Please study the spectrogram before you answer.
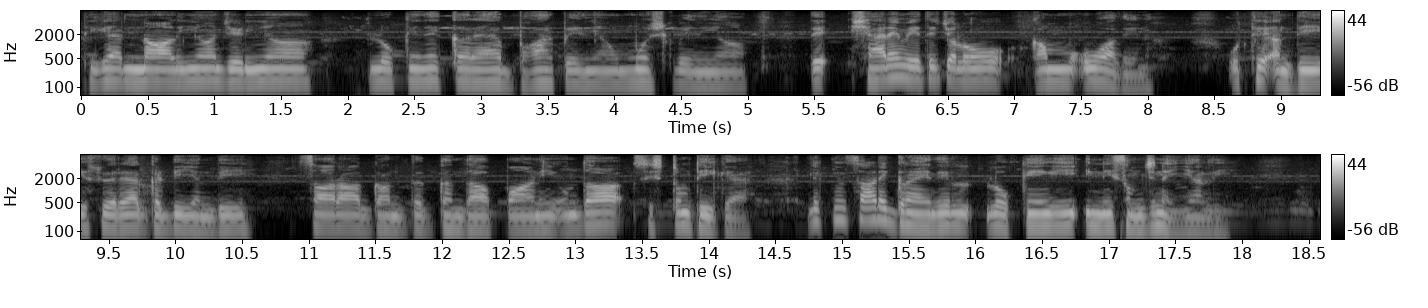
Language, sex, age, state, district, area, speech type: Dogri, male, 18-30, Jammu and Kashmir, Samba, rural, spontaneous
